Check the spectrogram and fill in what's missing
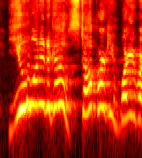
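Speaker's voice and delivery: shrill, loud yelling, way up high. Retelling the drive home with the barking dog: retelling yelling at the dog. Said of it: "And I'm yelling at him".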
